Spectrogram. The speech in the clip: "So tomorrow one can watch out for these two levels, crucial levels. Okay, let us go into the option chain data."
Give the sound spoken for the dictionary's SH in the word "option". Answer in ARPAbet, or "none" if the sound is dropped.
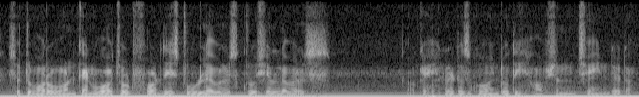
SH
